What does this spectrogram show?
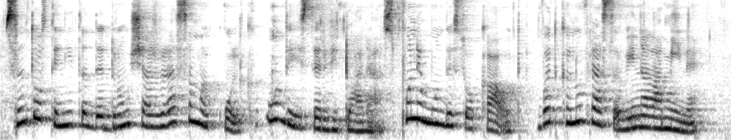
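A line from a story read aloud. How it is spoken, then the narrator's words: Exclaiming. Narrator (Romanian): exclamai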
